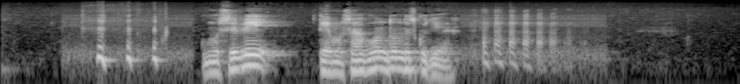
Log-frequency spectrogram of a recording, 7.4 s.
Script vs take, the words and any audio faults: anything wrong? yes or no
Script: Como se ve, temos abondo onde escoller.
yes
